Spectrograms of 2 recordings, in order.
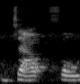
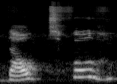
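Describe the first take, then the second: First: The b sound is left out. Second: The b sound is pronounced. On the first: The speaker calls it right. "Letter B is silent if this is the case" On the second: The speaker calls it wrong. "We're not going to say"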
